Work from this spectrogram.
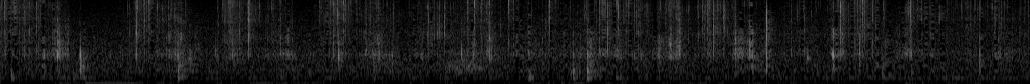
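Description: Blue floam foam-bead clay is squeezed, then lifted and crumpled in a hand. The result is a dense, continuous bright crackling and crinkling with many tiny overlapping pops and almost no low end.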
